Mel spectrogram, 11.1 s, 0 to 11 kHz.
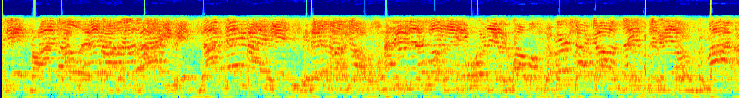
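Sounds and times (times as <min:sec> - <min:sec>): young children singing: 0:00.0 - 0:11.0.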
